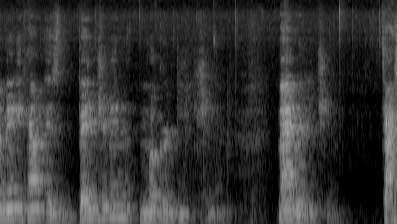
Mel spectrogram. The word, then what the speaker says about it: Magrdichian: can also follow me on Instagram at Benjamin Magrdichian. That's right. If you're watching me on Balavoon, on this Balavoon account over here on TikTok, it's not my main account. My main account is Benjamin Magrdichian. Magrdichian.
